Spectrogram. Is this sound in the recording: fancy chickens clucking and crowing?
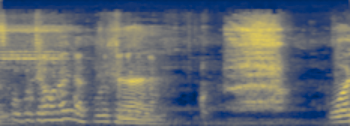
yes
